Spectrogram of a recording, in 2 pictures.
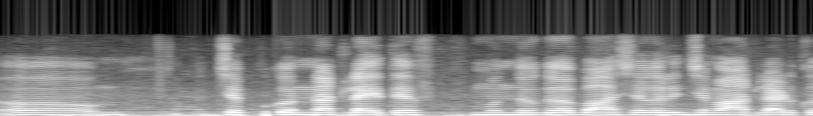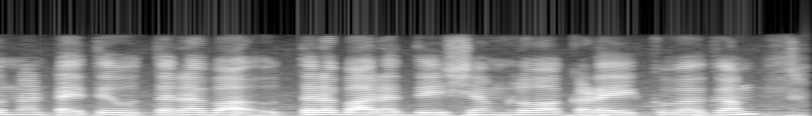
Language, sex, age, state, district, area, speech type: Telugu, female, 18-30, Telangana, Peddapalli, rural, spontaneous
